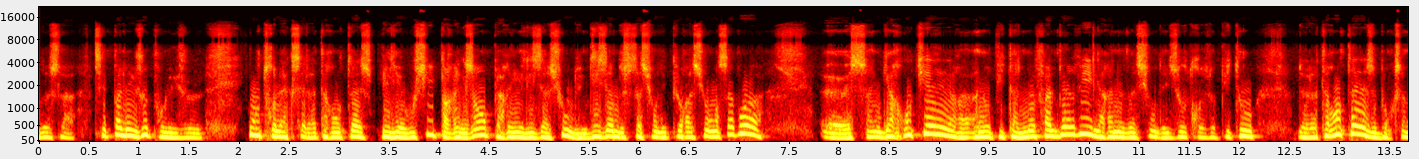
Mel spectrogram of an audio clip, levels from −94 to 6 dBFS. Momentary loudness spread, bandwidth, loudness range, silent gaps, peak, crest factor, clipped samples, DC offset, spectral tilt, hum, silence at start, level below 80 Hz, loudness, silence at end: 8 LU; 13 kHz; 3 LU; none; 0 dBFS; 12 dB; under 0.1%; under 0.1%; -7.5 dB/octave; none; 0 s; -50 dBFS; -12 LUFS; 0 s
